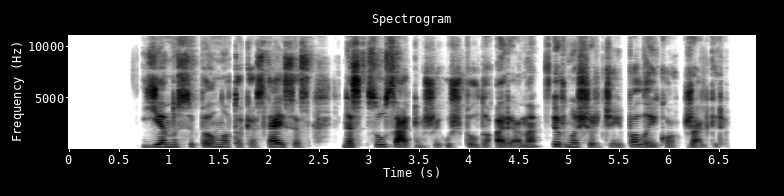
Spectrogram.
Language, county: Lithuanian, Vilnius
